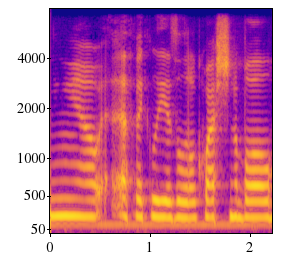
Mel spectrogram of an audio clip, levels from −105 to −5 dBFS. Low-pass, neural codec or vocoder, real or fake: 7.2 kHz; none; real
